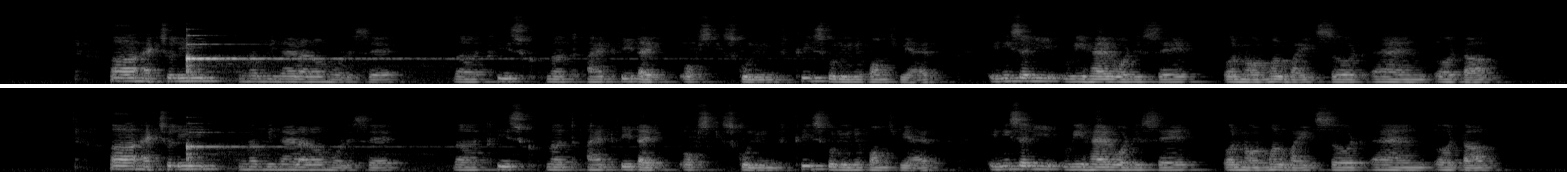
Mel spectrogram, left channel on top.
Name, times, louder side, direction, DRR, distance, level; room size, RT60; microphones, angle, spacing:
voice 1, 0.7-4.0 4.5-9.3 9.9-11.9 12.2-15.0, equal, 45° right, 0 dB, 3.6 m, -35 dB
Piano, 1.9-6.4 6.7-6.8, left 11 dB, 60° left, 2.3 m, -36 dB
19.5 x 9.9 x 4.2 m, 0.33 s
head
